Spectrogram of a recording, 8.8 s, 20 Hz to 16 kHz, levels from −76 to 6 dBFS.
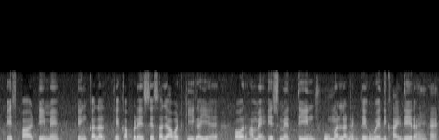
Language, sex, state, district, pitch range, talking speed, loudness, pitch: Hindi, male, Uttar Pradesh, Lucknow, 110-125 Hz, 155 wpm, -18 LUFS, 115 Hz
